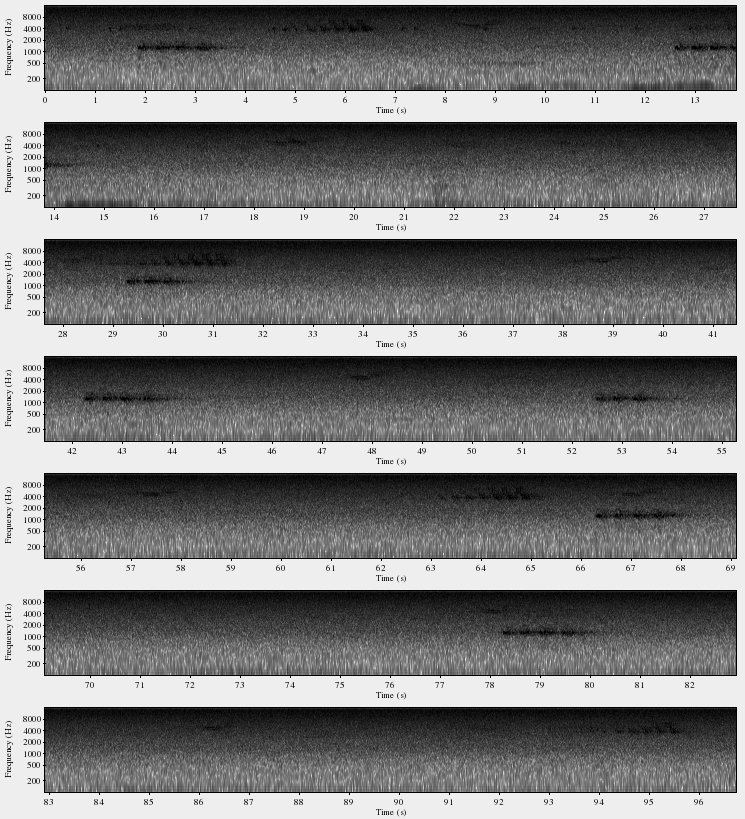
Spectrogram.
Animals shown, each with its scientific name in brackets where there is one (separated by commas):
Black-throated Blue Warbler (Setophaga caerulescens), Black-throated Green Warbler (Setophaga virens), Ovenbird (Seiurus aurocapilla), Pine Warbler (Setophaga pinus), American Crow (Corvus brachyrhynchos)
